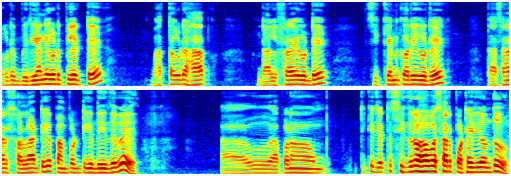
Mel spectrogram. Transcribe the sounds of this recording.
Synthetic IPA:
ɡoʈebiɾijaniɡuʈepleʈɾe | bʱat̪ɔɡuʈeɦap | ɖalpʰɾajɡoʈ̬e | t͡ʃikenkɔɾiɡoʈ̬e | t̪asaŋɔɾesɔlaʈikepampɔʈʈiked̪ejd̪ebe | awapɔɽ̃ɔ | ʈiked͡ʒet̪esiɡɾɔɦɔbɔsaɾpɔʈʰajd̪ibɔnt̪u

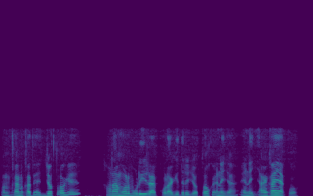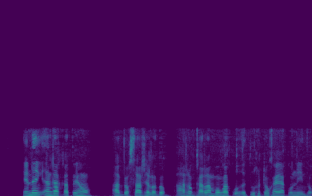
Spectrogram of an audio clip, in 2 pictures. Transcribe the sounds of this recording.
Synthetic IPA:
ɔnkanɔkat̪ɛd͡ʒɔt̪ɔɡɛ | haɽamhɔɽbuɽiɾakɔɽaɡid̪ɾɛd͡ʒɔt̪ɔkɔɛnɛc̚ˀaɛnɛc̚ˀaɡajakɔ | ɛnɛɲaŋɡakat̪ɛɦɔ̃ | ad̪ɔsaɾɦɛlɔʔd̪ɔaɾhɔ̃kaɾambɔŋɡakɔət̪uʔɦəʈɔkajakɔnid̪ɔ

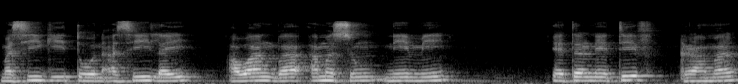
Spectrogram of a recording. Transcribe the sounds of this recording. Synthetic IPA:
mɐsiɡitonɐsilɐjɐwaŋbɐɐmɐsuŋnemi | eltɐɾnetibʱɡɾamɐɾ

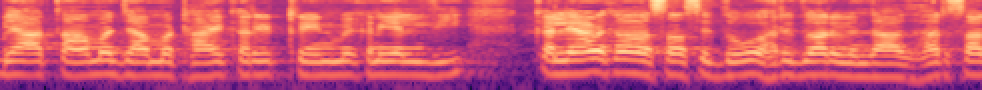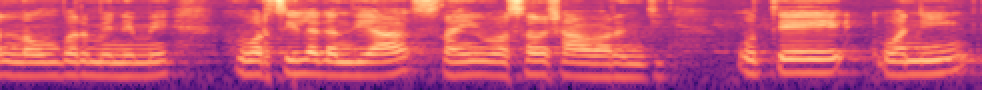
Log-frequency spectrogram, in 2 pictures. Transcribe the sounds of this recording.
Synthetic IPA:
ɓijat̪aːməd͡ʑaːmʈʰaːɦekɐɾeʈɾeːnmẽkʰəɽ̃iɐlɪ̃nd̪iː | kɐlɪjaːɽ̃kʰãɐsãsɪd̪ʱoɦɐɾid̪ʋaːɾʋẽːn̆d̪aːsɦɐɾsaːlnɐʋə̃mbəɾmɪnemẽ | ʋɐɾsilɐɠə̃nd̪iaːɦsãːĩʋɐsəɽ̃ʃaːʋəɾənɪ̆d͡ʑiː | ʊt̪eʋɐɲi

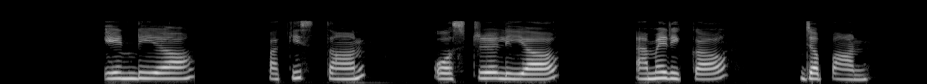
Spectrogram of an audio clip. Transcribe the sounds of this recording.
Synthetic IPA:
ɪɳɖija | paːkɪst̪aːn | ɔsʈɾelija | ɛmeɾɪka | d͡ʒapaːn

